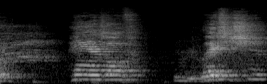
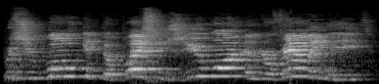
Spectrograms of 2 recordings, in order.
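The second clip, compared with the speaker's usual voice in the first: much higher, louder preaching build; preaching at full force; 9 semitones higher, 15 dB louder than usual. Real, not acted. Preacher building to a climax before the congregation, fervent. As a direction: drive the point home to the congregation.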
